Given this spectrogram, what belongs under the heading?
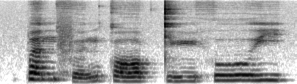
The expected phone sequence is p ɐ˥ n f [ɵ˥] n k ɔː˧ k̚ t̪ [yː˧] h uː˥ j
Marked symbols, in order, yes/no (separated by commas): no, yes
